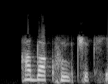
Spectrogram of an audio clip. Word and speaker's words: Abakunchik: And police cracked down quite hard on these demonstrations, arresting pensioners, journalists, including your colleague, Halina, I hope I don't mispronounce her name, Abakunchik. – Abakunchik, yes.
